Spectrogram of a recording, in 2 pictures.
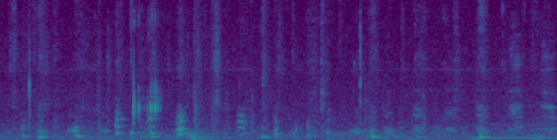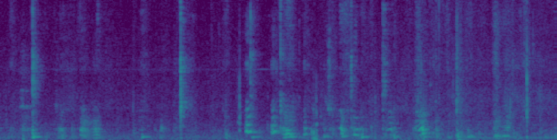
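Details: Two-week-old Labrador Retriever puppies in a litter: a longer drawn-out whine and repeated brief squeaks, mixed with clicks, shuffling and rustling sounds.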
